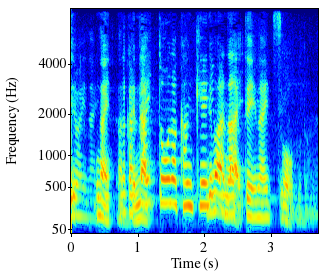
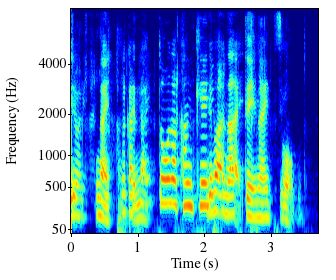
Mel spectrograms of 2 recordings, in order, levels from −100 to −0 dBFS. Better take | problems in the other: first | noise reduction (neural mask model DeepFilterNet 3)

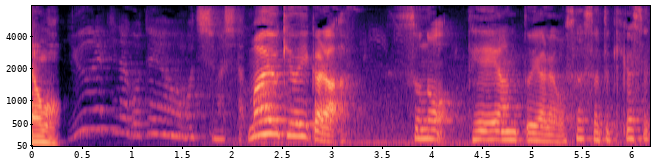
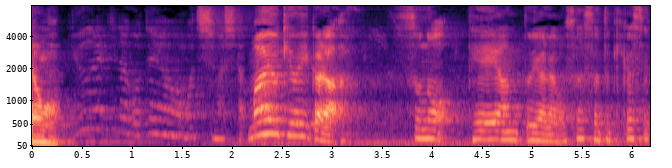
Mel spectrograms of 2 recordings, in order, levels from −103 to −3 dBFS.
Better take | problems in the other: first | room echo; dies away in 1.5 s

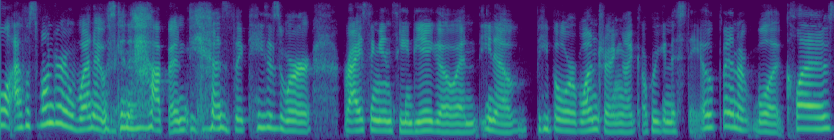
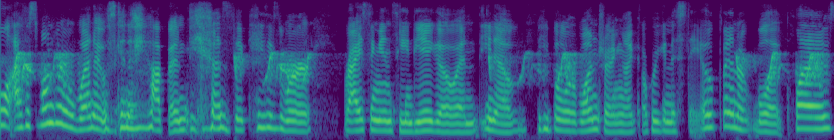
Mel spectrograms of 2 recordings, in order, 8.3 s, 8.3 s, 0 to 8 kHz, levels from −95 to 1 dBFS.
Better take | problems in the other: first | noise reduction (neural mask model RNNoise)

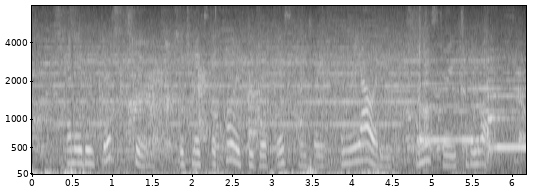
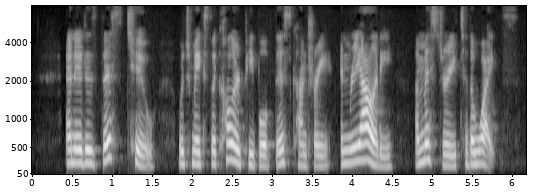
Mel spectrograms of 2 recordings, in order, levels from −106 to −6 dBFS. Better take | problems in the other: second | background sound (Subway, metro, underground); 2 dB above the speech

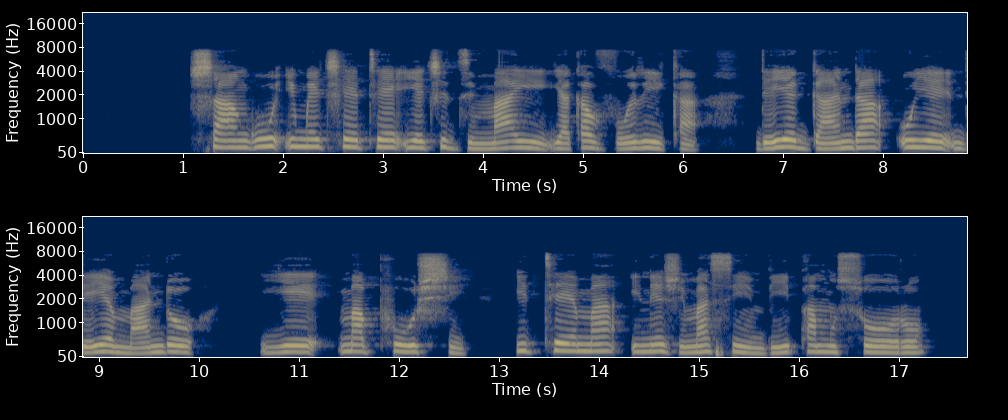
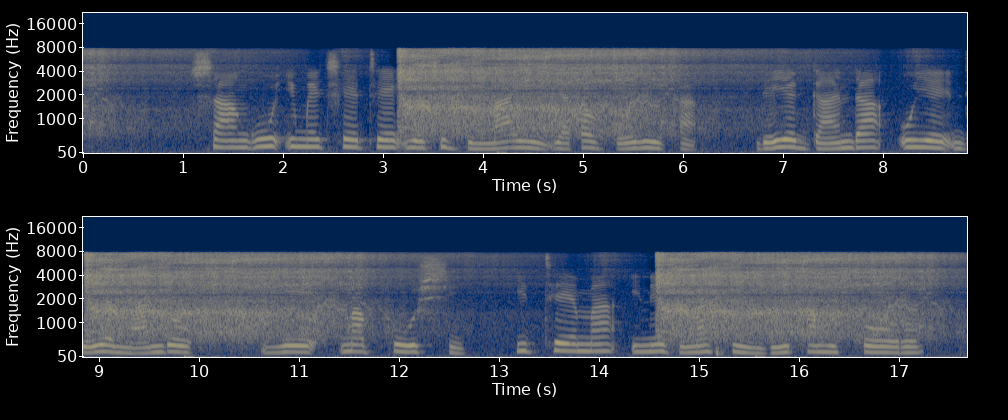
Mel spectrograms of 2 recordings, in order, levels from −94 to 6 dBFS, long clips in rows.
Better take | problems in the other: first | background sound (Hiss); 4 dB above the speech

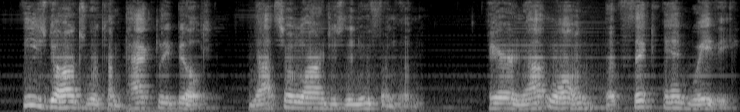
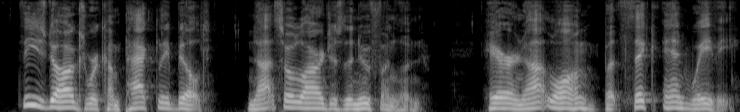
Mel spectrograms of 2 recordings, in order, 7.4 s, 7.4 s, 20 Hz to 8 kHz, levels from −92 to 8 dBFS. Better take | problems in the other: second | noise reduction (neural separator model SepFormer DNS4)

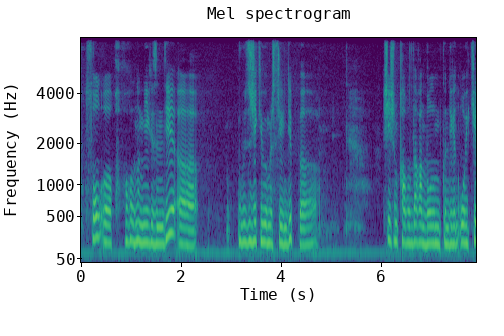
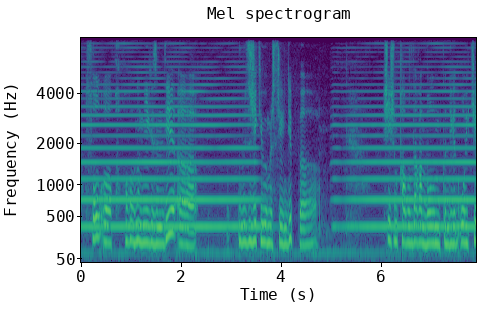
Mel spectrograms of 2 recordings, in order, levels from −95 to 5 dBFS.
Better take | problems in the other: first | background sound (Bowed string instrument); 2 dB below the speech

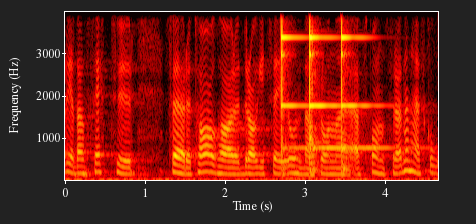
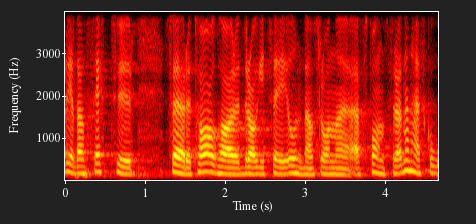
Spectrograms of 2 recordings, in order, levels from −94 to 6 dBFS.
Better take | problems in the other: second | background sound (Chink, clink); 4 dB above the speech

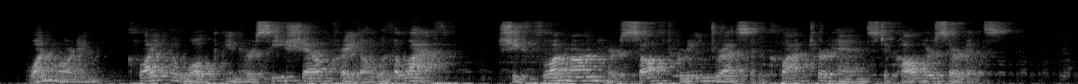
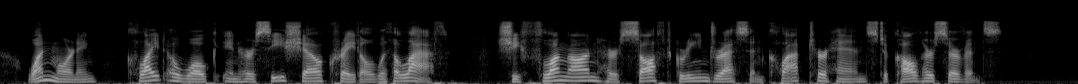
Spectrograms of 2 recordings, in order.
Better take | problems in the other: second | noise reduction (neural separator model SepFormer DNS4)

